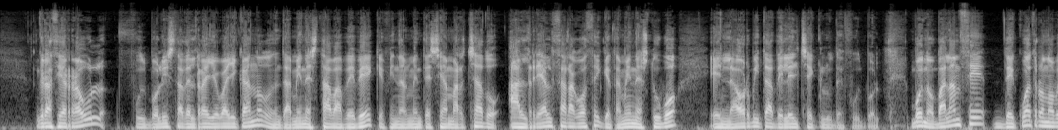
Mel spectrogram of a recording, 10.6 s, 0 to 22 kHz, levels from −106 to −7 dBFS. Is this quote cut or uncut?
uncut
